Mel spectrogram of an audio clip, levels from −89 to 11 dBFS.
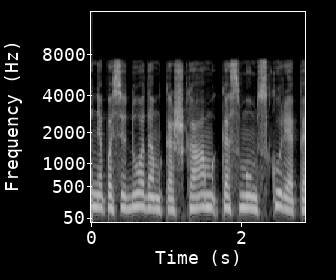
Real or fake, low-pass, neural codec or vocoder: real; 7.2 kHz; none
